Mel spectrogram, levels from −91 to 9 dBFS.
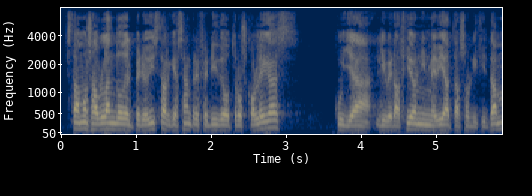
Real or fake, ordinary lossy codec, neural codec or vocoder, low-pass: real; Opus, 64 kbps; none; 7.2 kHz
